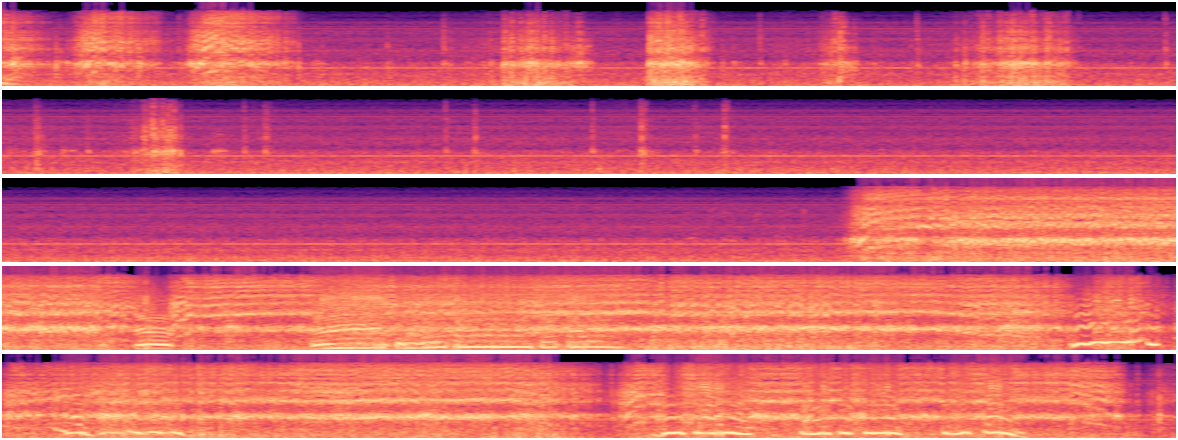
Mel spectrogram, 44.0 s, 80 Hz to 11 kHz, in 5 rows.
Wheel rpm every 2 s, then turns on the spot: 30, 10, 30, 20, 10, 0, 0, 0, 0, 0, 0, 0, 170, 160, 200, 210, 220, 90, 210, 180, 190, 170.
2-8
